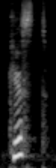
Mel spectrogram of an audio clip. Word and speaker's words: kissed: with fix fixed okay so these are the group of words that end with a t sound at the end the last group of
